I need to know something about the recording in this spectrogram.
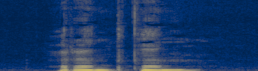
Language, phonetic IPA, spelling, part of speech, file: Polish, [ˈrɛ̃ndɡɛ̃n], rentgen, noun, LL-Q809 (pol)-rentgen.wav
